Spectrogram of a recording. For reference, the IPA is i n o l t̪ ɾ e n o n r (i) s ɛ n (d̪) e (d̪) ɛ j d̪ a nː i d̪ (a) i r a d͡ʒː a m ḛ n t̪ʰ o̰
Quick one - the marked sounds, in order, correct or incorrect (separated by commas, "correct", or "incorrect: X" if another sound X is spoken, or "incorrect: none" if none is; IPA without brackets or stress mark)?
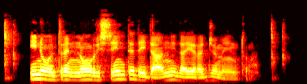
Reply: correct, incorrect: t̪, correct, correct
